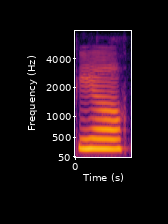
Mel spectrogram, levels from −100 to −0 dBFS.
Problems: constant background noise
